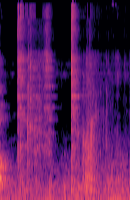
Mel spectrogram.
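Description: Meat being stirred with hot water in a pot for mutton curry, with close clanks and scrapes of a utensil against the metal pot in two bursts and no talk.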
